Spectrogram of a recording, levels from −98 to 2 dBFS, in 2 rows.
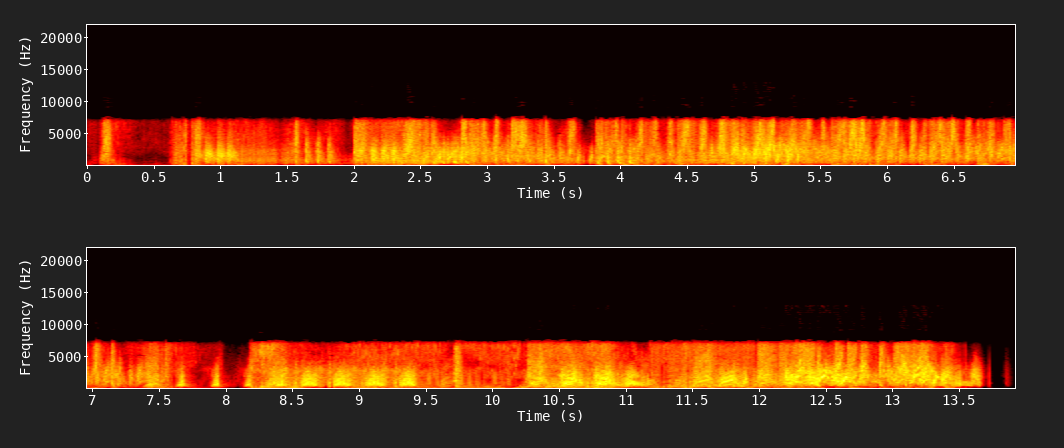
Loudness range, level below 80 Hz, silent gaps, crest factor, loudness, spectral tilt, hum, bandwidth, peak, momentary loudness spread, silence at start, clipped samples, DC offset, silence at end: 5 LU; -58 dBFS; none; 18 dB; -24 LUFS; -0.5 dB/octave; none; 8 kHz; -8 dBFS; 11 LU; 0.1 s; under 0.1%; under 0.1%; 0.25 s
